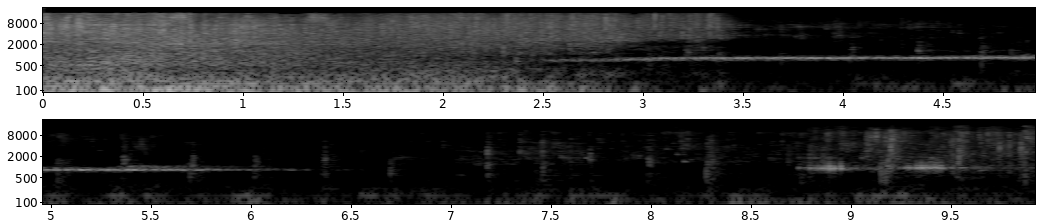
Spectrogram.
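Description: A fire spell is cast in a video game, opening with a loud whooshing burst that settles into a sustained tonal hum, followed by sparse crackles and a couple of brief magical chimes near the end. No talking.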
